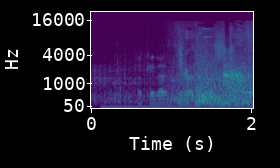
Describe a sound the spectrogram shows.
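A shimmering magical whoosh rises as a power is cast.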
